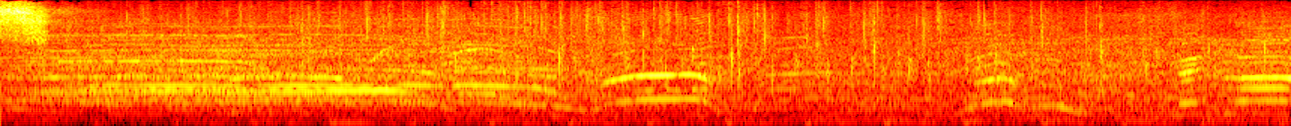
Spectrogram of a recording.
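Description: A huge crowd at the Decibel festival roars and screams without pause, many high voices whooping and shrieking over a dense, loud wall of cheering that swells slightly throughout.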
